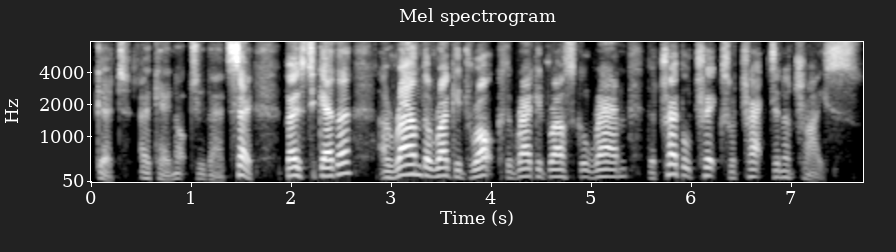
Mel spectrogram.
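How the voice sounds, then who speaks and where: A man's voice: a little high, very animated, moderate pace, few pauses, fairly bright tone, no echo, studio quality. A man with a modern British accent coaching pronunciation one to one, instructive and encouraging, demonstrating sounds carefully.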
